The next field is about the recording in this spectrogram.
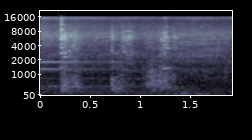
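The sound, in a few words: onion and tomato frying in pan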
